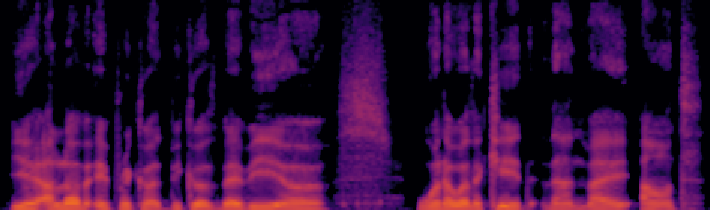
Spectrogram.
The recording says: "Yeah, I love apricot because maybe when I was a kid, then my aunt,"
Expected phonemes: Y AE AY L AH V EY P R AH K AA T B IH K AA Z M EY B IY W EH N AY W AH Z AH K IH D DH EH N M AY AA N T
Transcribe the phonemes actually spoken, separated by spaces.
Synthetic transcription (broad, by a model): Y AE AY L AH V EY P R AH K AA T B IH K AA Z M EY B IY W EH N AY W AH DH AH K IH D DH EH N M AY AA N T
